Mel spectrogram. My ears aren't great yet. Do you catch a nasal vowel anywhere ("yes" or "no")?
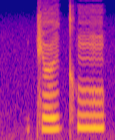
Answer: yes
